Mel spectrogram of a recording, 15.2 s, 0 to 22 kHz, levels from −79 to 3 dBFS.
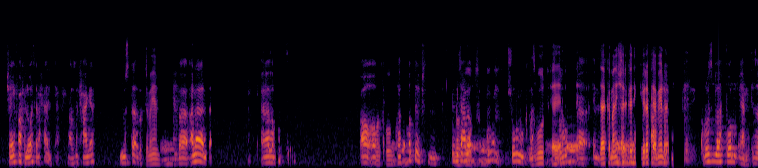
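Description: Short concealed packet loss at 1.49 to 1.53 s: about 20 ms of the speech stream arrived too late for the decoder, and the receiver covered the gap by extending the preceding sound for roughly 16 ms before crossfading back into the real signal. The result is a brief smear, and whatever short sound fell in that window is softened or lost.

Overlapping chunks at 2.29 to 2.31 s, 6.31 to 6.34 s, 10.34 to 10.36 s and 14.36 to 14.39 s: the audio was handled in 4 s blocks, and each new block began about 25 ms before the previous one ended, so that sliver plays twice at every join. It comes through as a small stutter or click recurring every four seconds.

Echo leak at 3.20 to 3.57 s, 7.85 to 7.94 s and 9.52 to 13.83 s: a delayed copy of the speech returns roughly 0.28 to 0.30 s behind the original, likely because a loudspeaker on one side fed a microphone whose echo canceller failed to remove it. 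The first two are faint scraps, about 15 dB and about 20 dB below the speech. The long stretch from 9.52 s is much stronger, only about 5 dB down.

Speech suppressed in double talk at 8.02 to 8.28 s, 9.41 to 9.91 s and 11.34 to 13.21 s: with both sides active, the canceller likely could not tell the near talker from the returning echo and pulled everything down. The first two events dip the speech by about 15 dB for short spans. The third is severe, with drops near 40 dB across roughly 0.7 s in total.

Background gated by the echo canceller at 13.49 to 13.63 s: as the echo stretch ends, the canceller clamps the microphone hard, and the room tone falls away by up to about 33 dB for around 150 ms. It is heard as a sudden hole in the background that fills back in once the suppression releases. Throughout the clip, the Opus call path caps the audio at 8 kHz.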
